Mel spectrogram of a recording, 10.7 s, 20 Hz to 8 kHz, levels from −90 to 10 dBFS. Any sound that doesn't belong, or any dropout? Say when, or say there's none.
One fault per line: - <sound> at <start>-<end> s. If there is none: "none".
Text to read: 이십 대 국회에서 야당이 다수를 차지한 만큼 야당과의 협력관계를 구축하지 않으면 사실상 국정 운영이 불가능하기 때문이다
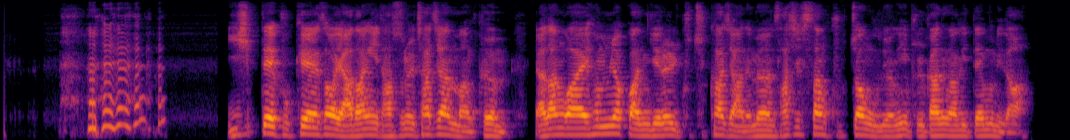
- laugh at 0.6-1.7 s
